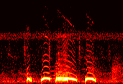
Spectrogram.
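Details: Spotted dove used as a decoy to lure wild doves, giving one full phrase: a brief soft note, a rounded coo, a long sustained coo and a final arching coo, loud and clear against silence.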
